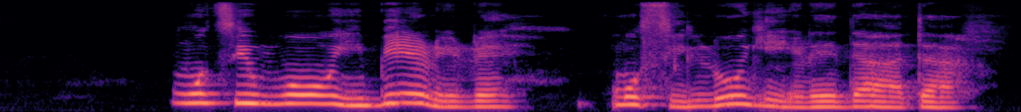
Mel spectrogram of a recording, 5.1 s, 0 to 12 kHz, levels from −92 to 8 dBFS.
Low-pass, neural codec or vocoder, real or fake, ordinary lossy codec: 10.8 kHz; vocoder, 44.1 kHz, 128 mel bands, Pupu-Vocoder; fake; none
